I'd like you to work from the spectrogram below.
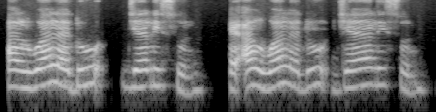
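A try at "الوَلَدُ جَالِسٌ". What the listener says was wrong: Masya Allah, perfect.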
